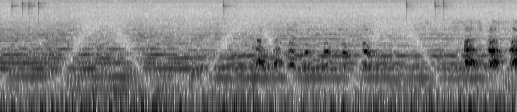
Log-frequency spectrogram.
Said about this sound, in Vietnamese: Có mấy con chó ở nhà đầu bên kia vẫn cứ sủa sang ghê lắm.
